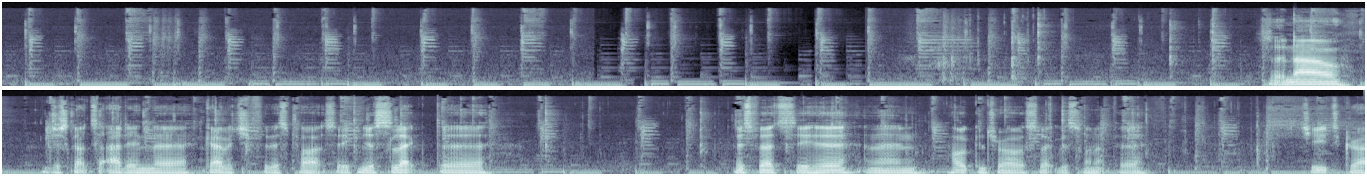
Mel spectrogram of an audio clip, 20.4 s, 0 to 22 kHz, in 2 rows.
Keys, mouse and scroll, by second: 0.4 click, 1.6-4.0 middle drag, 4.5 middle click, 7.6 space, 10.5 middle click, 11.8-13.8 drag, 14.5 middle click, 15.6 middle click, 16.4 click, 17.0-18.2 middle drag, 18.9 middle click.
